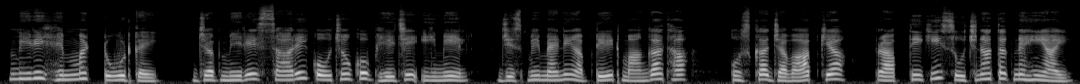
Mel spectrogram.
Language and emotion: Hindi, sad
